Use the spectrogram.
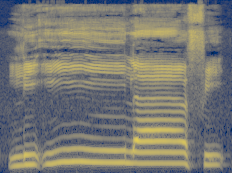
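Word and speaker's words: لِإِيلَافِ: সঠিক উচ্চারণ হচ্ছে লি অবশ্যই হামজা দিয়ে ইয়াকে ধরতে হবে জজমের কারণে এবং এক আলিফ টেনে পড়তে হবে ই হামজা ইয়াজের ই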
